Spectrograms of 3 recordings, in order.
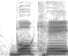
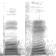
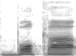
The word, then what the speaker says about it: bokeh: And in case you guys are wondering, bokeh is the correct pronunciation, bokeh. I don't know why some people pronounce it as boka or boka or bo.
